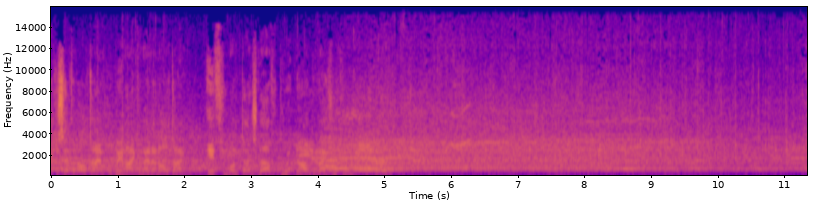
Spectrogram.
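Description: A crowd cheers and roars steadily.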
